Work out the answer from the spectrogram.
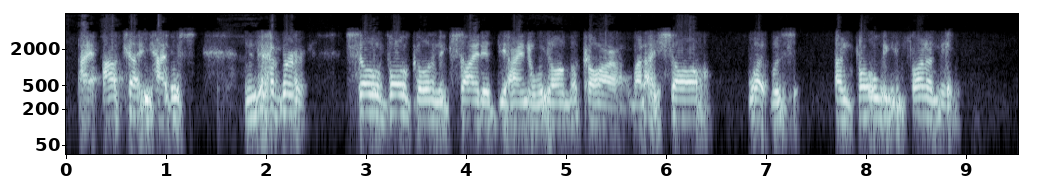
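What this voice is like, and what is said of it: Hoarse, strained voice. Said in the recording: “I apologize about my voice, but it started losing my voice about 10 yards from the finish line... I screamed for the next 50 seconds”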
